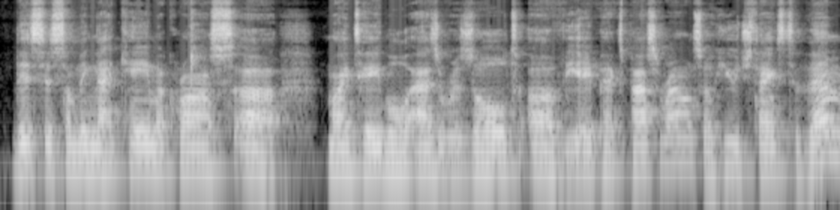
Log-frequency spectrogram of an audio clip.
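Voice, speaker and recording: Audible room echo around a fairly high-pitched male voice. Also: moderate pace. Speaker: knife reviewer YouTuber. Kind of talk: product review. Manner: casual with many fillers.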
